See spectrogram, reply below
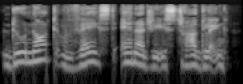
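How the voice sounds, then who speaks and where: Clinical German scientist, middle-aged, measured and menacing, read by a male narrator; dry booth. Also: on the high side, darkish tone, no room sound. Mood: cold. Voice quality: crisp, clipped. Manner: slow, measured, coldly formal.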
